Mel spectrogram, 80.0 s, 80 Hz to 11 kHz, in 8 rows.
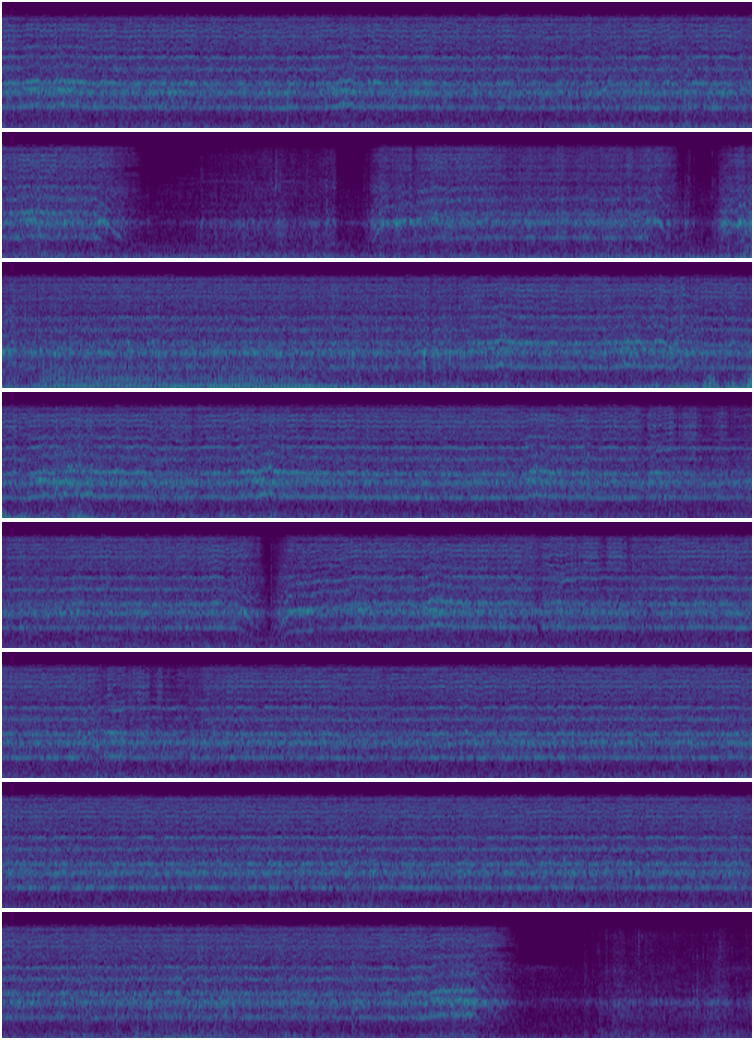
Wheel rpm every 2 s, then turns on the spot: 160, 160, 160, 160, 160, 110, 20, 80, 160, 110, 150, 160, 160, 160, 160, 160, 160, 160, 160, 160, 160, 130, 140, 160, 160, 160, 160, 160, 160, 160, 160, 160, 160, 160, 160, 160, 160, 160, 40, 10.
12-14 76-80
